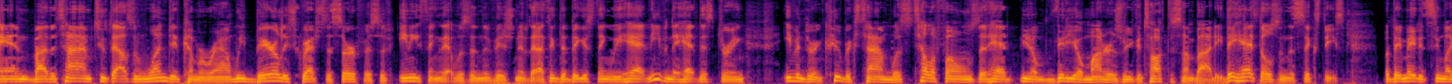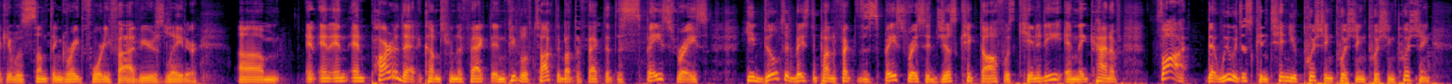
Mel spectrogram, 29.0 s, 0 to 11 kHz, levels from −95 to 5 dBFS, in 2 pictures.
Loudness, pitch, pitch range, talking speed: -20 LUFS, 105 Hz, 90-115 Hz, 260 wpm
